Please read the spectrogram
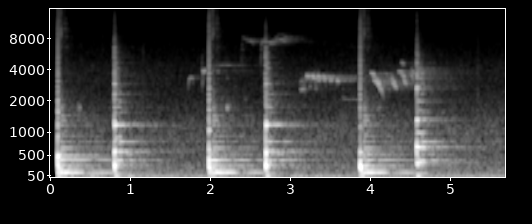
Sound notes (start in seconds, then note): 0.0 upbeat music; 2.0 birdsong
